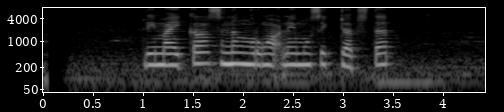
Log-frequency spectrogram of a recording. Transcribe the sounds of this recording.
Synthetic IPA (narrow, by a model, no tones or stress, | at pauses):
limaikəlsənəŋɾuŋɔ̰ʔnemusɪk̚ɖ̪̥a̤p̚st̪ɛt̪̚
